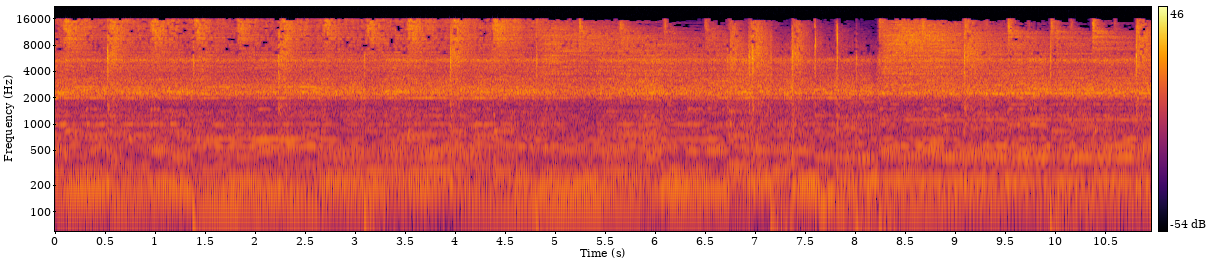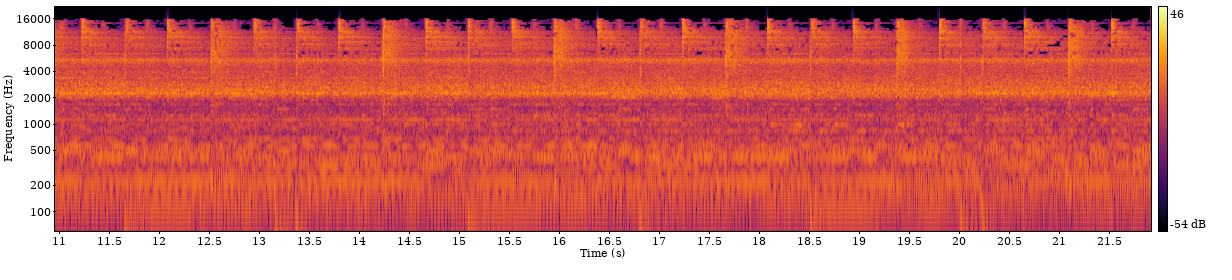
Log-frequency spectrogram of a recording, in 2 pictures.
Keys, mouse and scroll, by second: 1.1 click, 2.3 scroll up 2, 4.3 click, 5.0-5.5 scroll down 2, 5.8-6.4 scroll up 2, 7.5 scroll up 2, 9.3 click, 10.2 scroll up 1, 12.4 click, 13.7 scroll up 2, 14.9-15.5 scroll down 2, 15.7-16.3 scroll up 2, 17.6 click, 19.4 scroll up 2, 21.5 click.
